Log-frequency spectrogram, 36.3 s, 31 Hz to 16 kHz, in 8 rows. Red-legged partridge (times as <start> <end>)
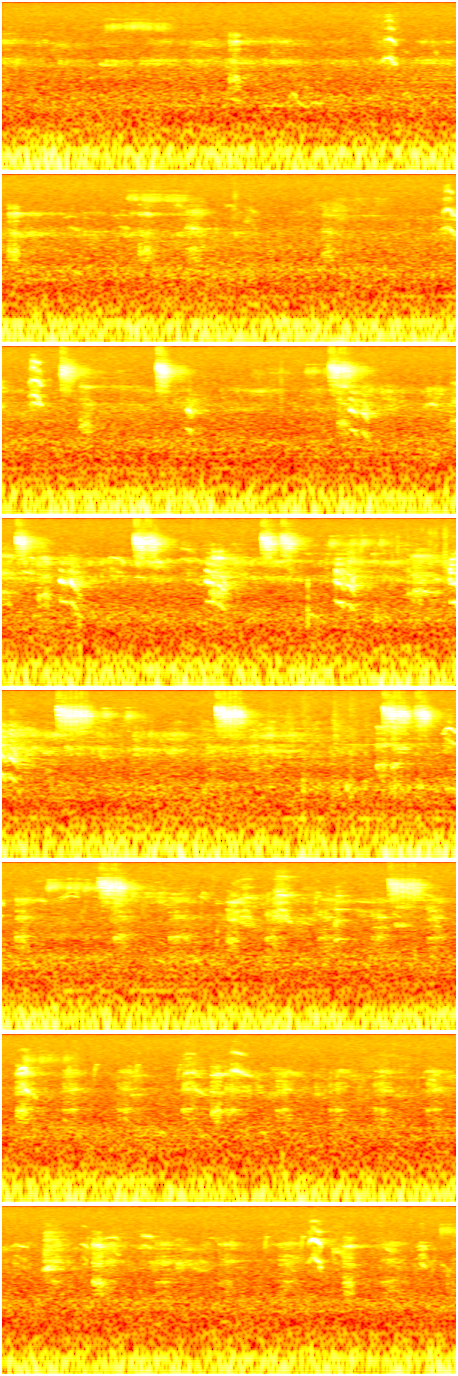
12.3 36.3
